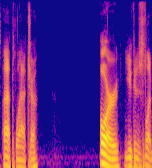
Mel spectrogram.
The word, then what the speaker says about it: Appalachia: on how you pronounce Appalachia, or you can just let me take care of it for you. Appalachia. It's Appalachia. Appalachia. If you're from there, you say Appalachia.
